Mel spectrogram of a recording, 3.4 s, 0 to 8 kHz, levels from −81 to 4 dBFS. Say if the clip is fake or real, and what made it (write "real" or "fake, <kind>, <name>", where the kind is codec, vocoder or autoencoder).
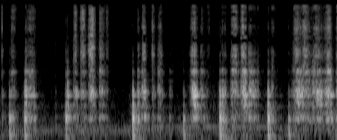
real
